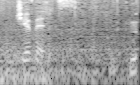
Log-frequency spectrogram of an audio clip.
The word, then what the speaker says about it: gibbets: It's pronounced gibbets.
